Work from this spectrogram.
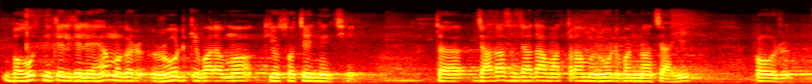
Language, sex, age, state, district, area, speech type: Maithili, male, 18-30, Bihar, Supaul, urban, spontaneous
